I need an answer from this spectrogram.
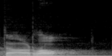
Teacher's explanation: Punggung ujung lidah sesudah makhraj nun bertemu dengan langit-langit bagian depan. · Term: huruf ro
